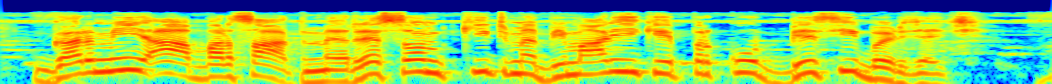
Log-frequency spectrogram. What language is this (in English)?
Maithili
